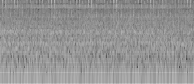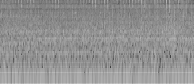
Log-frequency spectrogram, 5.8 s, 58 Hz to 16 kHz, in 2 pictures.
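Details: Subaru Liberty B4 twin-turbo at idle, heard on one side of the engine: loose, uneven rattle ticking two to three times a second under a busy idle; source unknown, maybe timing or near a turbo, engine later pulled.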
